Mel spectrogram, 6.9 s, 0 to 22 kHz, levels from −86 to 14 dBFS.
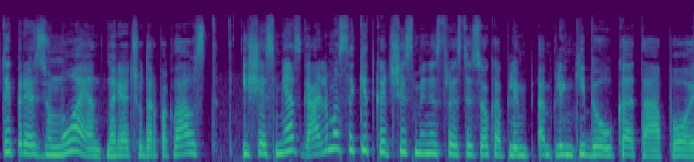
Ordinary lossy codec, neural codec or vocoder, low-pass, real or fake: AAC, 96 kbps; vocoder, 44.1 kHz, 128 mel bands, Pupu-Vocoder; 14.4 kHz; fake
